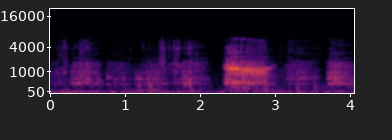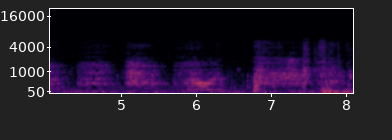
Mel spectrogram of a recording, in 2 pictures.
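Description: A person breathing hard and panting from the exertion of squeezing through a tight cave crawl, one strained breath after another, the loudest about two and a half seconds in.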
